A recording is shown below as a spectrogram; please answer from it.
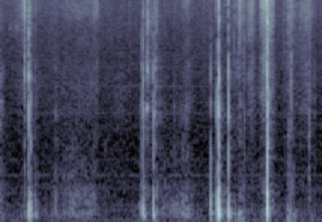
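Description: Long nails tap the shiny synthetic surface of a small, glossy black patent faux leather handbag with a gold clasp, hollow and apparently holding items, held beside the mic. Nine short, dull taps come at an irregular pace, each a soft low-mid knock that dies away almost instantly. The taps stand out against a quiet background.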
